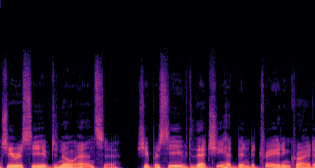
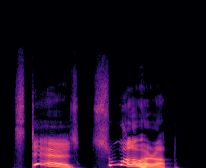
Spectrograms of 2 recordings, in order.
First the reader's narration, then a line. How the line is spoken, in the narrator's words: The ogress, enraged, exclaimed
